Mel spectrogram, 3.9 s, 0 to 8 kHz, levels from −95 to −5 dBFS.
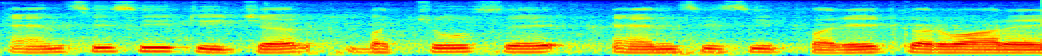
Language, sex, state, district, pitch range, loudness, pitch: Hindi, male, Uttar Pradesh, Lalitpur, 125-145 Hz, -16 LUFS, 135 Hz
